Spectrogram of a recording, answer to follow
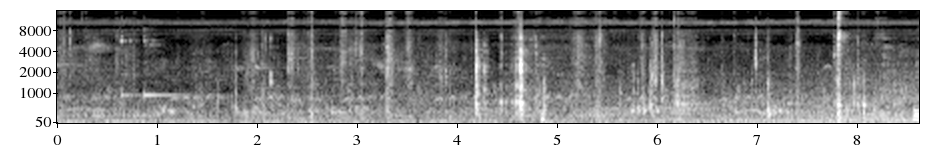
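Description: Scattered light clicks and knocks from handling a Royal Enfield Continental GT 650's seat and side panel, the sharpest pair about four seconds in.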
